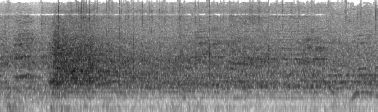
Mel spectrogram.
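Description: A crowd erupts in loud cheers after a dunk.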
